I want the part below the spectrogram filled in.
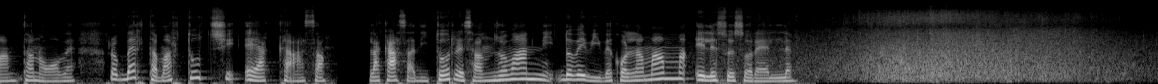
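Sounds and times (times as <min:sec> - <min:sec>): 
speech: 0:00.0 - 0:08.1
Ionian Sea waves washing onto the shore at Marina di Ugento in Salento, Italy: 0:07.7 - 0:11.5.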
